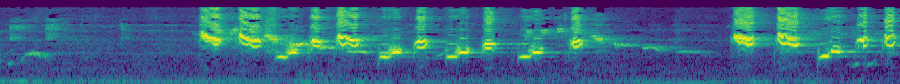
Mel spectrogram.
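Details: ['White-rumped shama song in high, bright chirped phrases, each note sliding downward, delivered in a quick descending cascade after a short quiet start, then a second burst of shrill notes.']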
